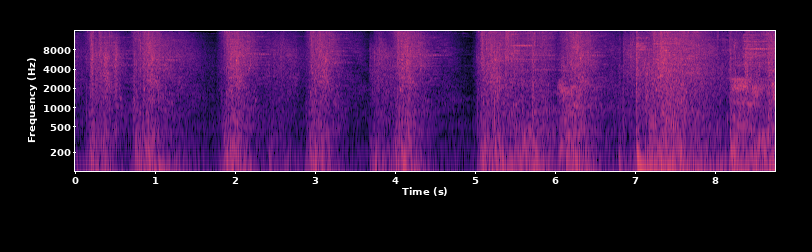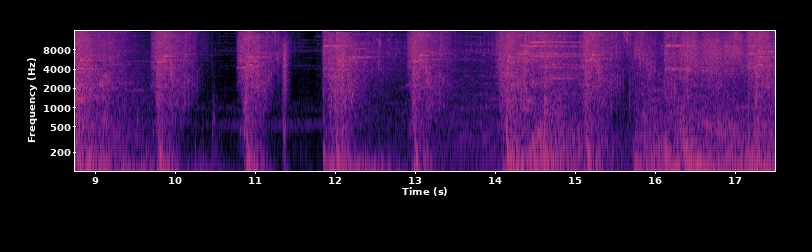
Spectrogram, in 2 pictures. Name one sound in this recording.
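Magic blasts and hits crackle and clash in a video game battle.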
